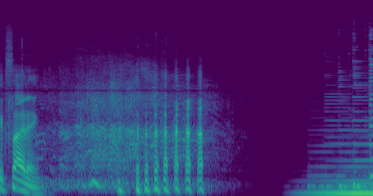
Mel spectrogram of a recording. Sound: laughing; light guitar music

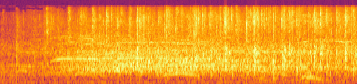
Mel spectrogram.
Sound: cheers and applause

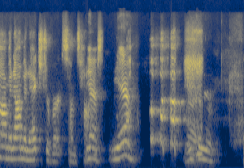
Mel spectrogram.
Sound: laughing

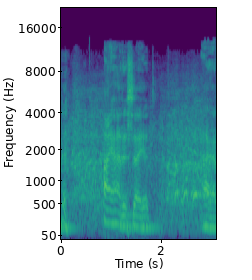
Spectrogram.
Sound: laughter

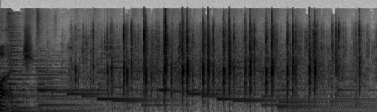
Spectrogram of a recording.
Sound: attendees applauding; soft piano music

